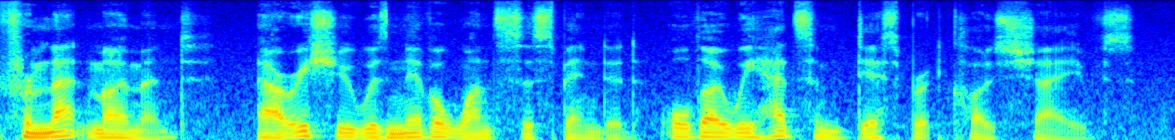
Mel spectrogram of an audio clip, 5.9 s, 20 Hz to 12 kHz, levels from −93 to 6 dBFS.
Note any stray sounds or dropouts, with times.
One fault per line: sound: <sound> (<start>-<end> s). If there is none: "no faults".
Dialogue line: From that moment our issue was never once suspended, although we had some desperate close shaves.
no faults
